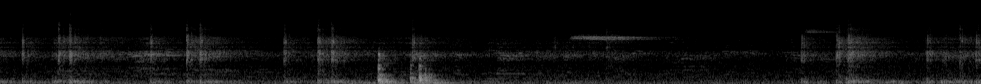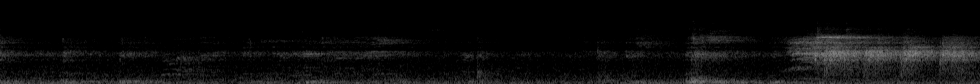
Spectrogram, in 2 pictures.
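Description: Shoes squeak on a gym floor, echoing in a large hall.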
